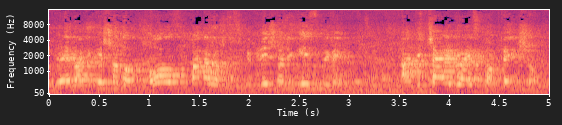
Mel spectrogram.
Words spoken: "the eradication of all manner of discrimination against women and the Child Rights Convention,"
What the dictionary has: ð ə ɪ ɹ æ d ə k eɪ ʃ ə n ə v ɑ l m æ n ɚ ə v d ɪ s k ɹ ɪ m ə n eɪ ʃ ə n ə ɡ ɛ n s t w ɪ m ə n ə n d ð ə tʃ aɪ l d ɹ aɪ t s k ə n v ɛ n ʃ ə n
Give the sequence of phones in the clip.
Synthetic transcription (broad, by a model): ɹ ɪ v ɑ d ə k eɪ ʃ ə n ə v ɑ l m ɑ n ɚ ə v d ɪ s k ɹ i m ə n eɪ ʃ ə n ə ɡ ɛ n s t w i m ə n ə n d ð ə tʃ aɪ l d ɹ aɪ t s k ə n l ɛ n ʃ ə n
